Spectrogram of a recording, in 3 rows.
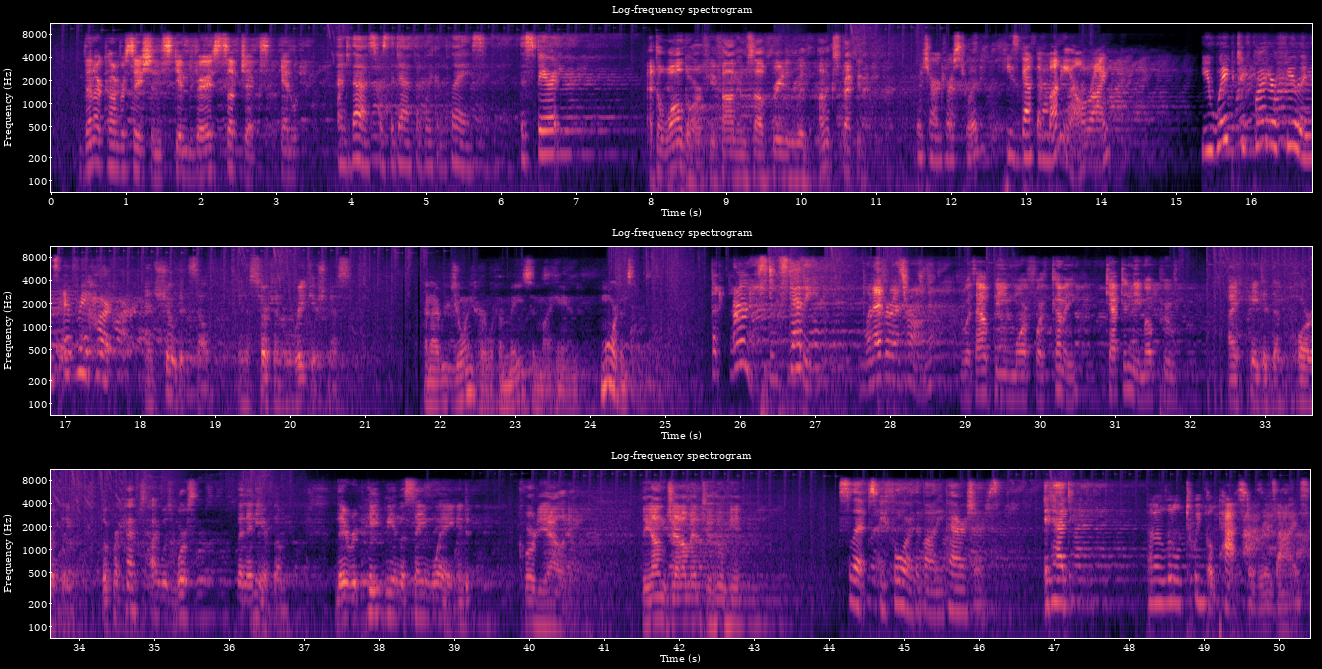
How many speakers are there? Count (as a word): eight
